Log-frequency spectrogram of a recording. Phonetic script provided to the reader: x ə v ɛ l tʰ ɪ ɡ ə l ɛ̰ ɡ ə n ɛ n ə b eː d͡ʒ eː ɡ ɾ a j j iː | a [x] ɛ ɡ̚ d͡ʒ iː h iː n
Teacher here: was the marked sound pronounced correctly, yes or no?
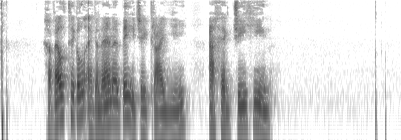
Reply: yes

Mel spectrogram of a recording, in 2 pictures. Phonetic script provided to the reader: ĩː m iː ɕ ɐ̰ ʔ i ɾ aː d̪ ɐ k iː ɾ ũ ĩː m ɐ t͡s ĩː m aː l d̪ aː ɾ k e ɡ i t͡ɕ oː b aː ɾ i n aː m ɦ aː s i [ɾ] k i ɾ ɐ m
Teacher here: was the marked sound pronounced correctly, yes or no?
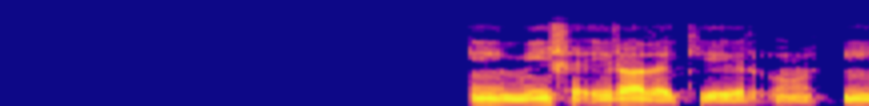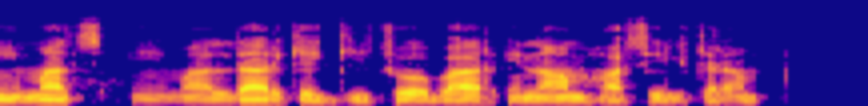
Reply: no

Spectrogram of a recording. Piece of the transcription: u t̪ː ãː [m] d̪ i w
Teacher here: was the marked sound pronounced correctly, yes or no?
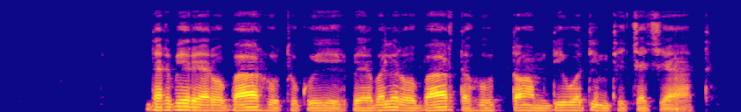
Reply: yes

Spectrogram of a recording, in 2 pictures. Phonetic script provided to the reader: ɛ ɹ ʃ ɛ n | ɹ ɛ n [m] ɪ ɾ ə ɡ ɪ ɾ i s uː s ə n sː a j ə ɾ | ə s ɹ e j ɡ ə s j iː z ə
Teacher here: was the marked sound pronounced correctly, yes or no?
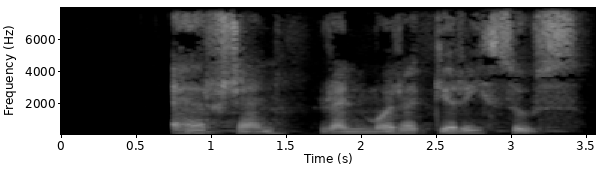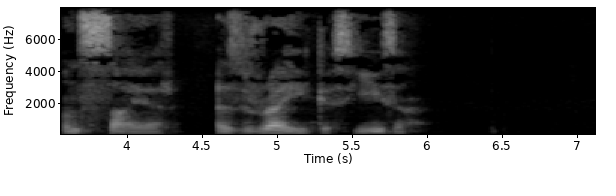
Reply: yes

